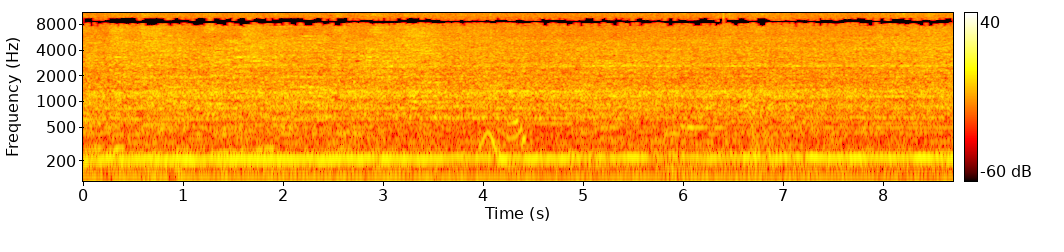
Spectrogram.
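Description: A steady low machine hum with a constant drone, over a faint background haze.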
